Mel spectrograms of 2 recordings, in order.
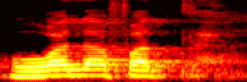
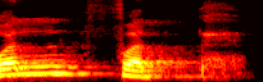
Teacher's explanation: جو لام ساکن ہے تو اس کو متحرک ہو جانے سے بچانا ہے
